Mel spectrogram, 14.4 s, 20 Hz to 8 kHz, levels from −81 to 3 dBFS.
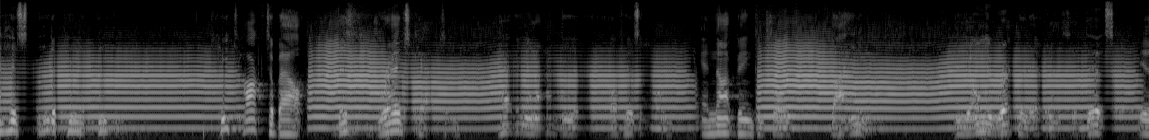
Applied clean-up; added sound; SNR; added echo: neural mask model RNNoise.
